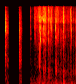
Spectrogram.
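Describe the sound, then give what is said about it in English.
Two quick, crisp crunches from an unsalted saltine cracker, then a brief pause and a burst of steady, crackly chewing into the microphone, with no talking. “It's a saltine without salt on it”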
